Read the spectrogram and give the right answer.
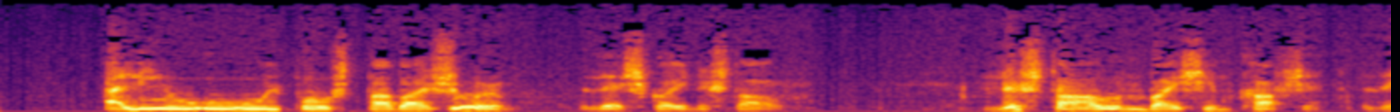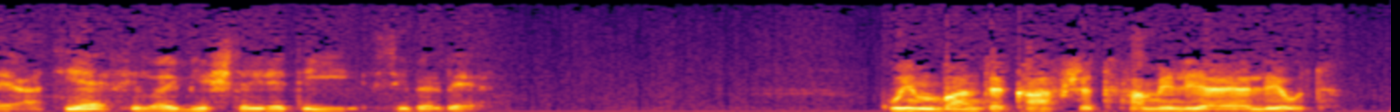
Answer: Familja e Aliut i mbante kafshet në shtall.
